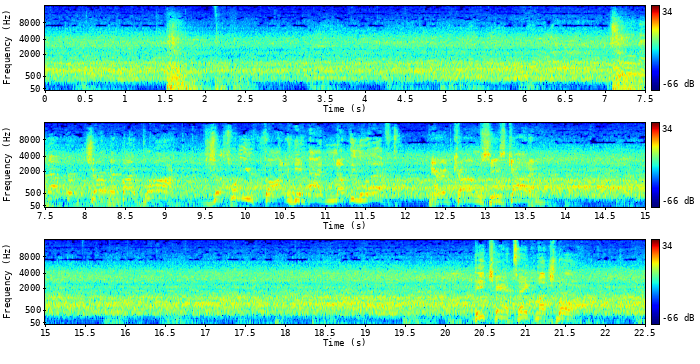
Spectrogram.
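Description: A large crowd roars steadily in a big echoing arena.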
